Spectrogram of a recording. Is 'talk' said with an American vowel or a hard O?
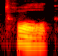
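hard O. The vowel is a hard, rounded O. "Not like talk"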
